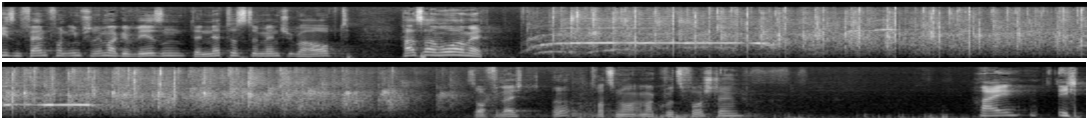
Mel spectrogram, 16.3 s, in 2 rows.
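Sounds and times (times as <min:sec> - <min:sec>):
speech: 0:00.0 - 0:04.1, 0:11.7 - 0:13.9, 0:15.4 - 0:16.2
people whooping: 0:03.9 - 0:07.1, 0:07.8 - 0:09.3
crowd applauding: 0:03.9 - 0:11.6
whistles: 0:04.4 - 0:07.0, 0:08.1 - 0:09.0.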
